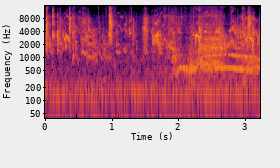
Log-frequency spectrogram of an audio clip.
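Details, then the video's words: Budgerigar described as happy, chirping: a run of short scratchy chirps and squeaky notes, then a longer warbled chatter with a faint low whistle underneath, busy and irregular. "Happy budgie chirping sounds"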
